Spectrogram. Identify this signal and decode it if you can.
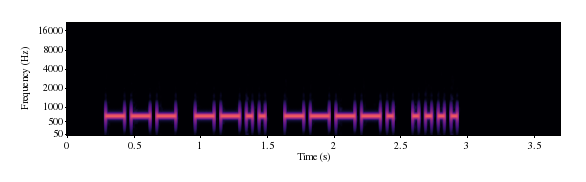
Morse code, heard as a keyed tone, about 25 wpm, 700 Hz. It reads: OZ9H
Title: DXCC-100 Call Signs - 4 Characters - 25wpm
